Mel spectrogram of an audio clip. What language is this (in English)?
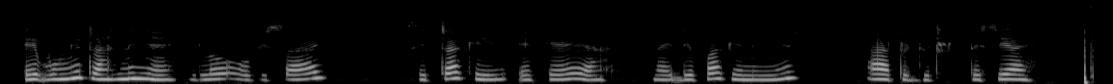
Masai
